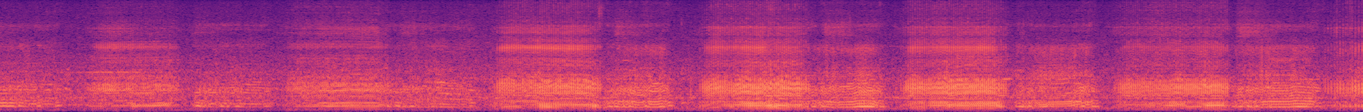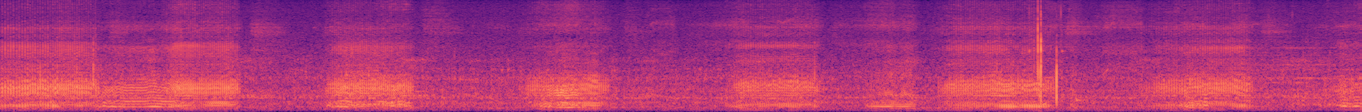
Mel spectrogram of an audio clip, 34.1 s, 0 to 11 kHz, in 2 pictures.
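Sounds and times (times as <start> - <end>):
pets snoring: 0.0 - 34.0
low breathing: 15.4 - 17.6, 19.6 - 23.1, 24.2 - 34.0.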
